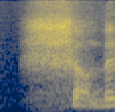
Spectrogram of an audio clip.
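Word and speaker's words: chambre: دقیقا همین اتفاق میفته شامب ببینید در کلمه اتاق ائم به دنبال هم هستند پس میشه شامب شامب به معنی اتاق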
